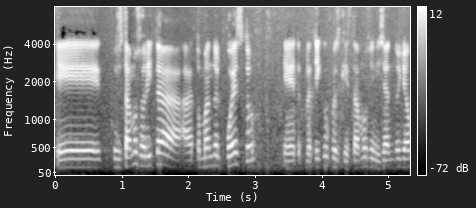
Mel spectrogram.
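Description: A man's fairly high voice at a moderate pace, fairly even in intonation, over light background noise. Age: 30s. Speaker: regional union coordinator. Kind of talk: interview. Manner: halting, many fillers. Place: hall. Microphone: handheld.

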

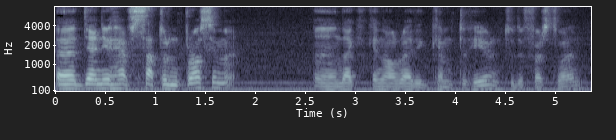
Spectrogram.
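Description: A man's voice with ordinary pitch variation and light background noise. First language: not English. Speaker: gaming streamer. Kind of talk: live gameplay commentary and casual chat. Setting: live stream with online voice chat. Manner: halting. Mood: relaxed, explanatory. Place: home room.

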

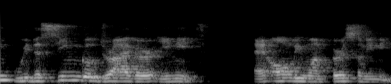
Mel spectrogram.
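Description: A man with an Italian accent talks at a fairly slow pace with ordinary pitch variation. The background is quiet, though there is audible room echo. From Italy. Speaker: sustainability foundation director; interviewee. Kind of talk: interview. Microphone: webcam.

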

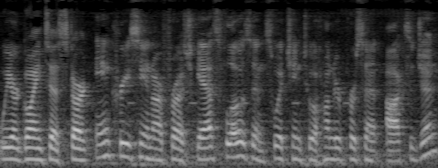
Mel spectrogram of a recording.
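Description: Over light background noise, a man talks at a very slow pace with ordinary pitch variation. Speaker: anesthesia instructor. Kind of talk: tutorial. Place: hall. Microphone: camera far.

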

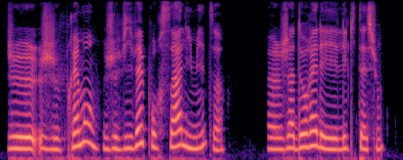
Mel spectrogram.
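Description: Very slowly and with fairly even intonation, a woman speaks in a fairly high, dark, mellow voice, with a dry sound with no echo and a quiet background. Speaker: YouTuber. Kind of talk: storytime monologue. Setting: home office. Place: home room. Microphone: studio mic.

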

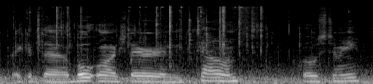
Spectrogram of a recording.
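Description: Noticeable background noise in a dry sound with no echo. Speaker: driver vlogger. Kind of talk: casual vlog chat. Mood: relaxed, chatty. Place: car. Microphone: phone near.

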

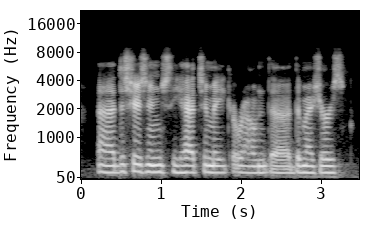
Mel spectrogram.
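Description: A woman speaks with a fairly low pitch. The background is quiet. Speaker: youth worker; presenter. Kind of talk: webinar presentation. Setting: video call. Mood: friendly, slightly nervous. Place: home room. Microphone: video call.

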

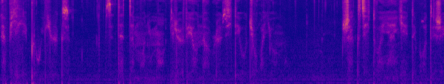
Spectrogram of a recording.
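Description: A woman whispers at a very slow pace. Long, frequent pauses break up her speech. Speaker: ASMR content creator. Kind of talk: whispered ASMR reading of game character biography. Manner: whispered, soft, relaxing.

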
